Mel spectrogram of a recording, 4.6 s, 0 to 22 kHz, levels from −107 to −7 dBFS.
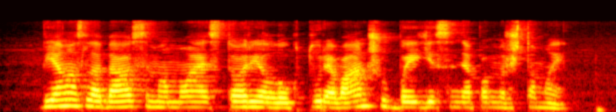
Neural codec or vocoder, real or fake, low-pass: none; real; 9.9 kHz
